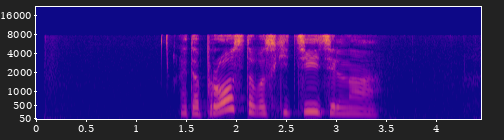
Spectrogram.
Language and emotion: Russian, positive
